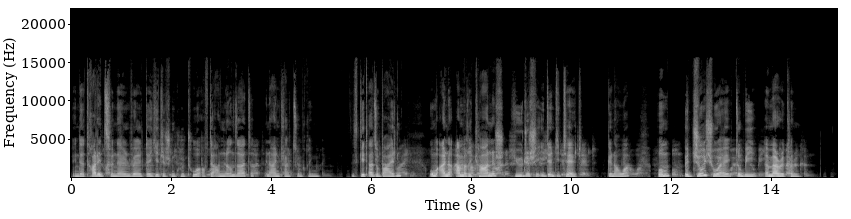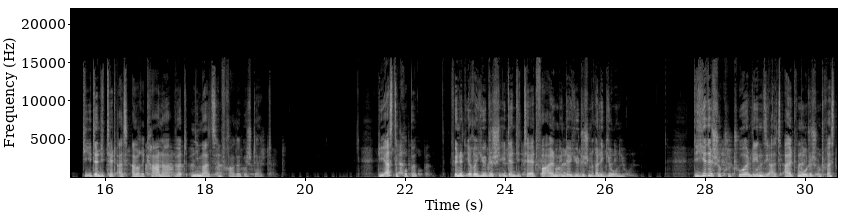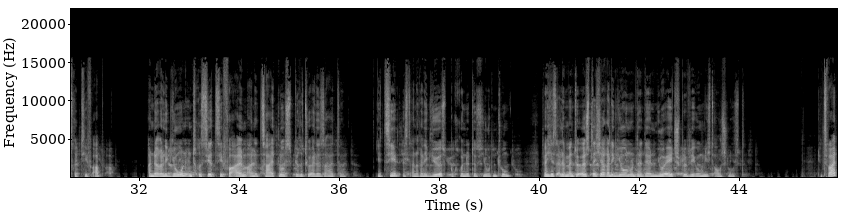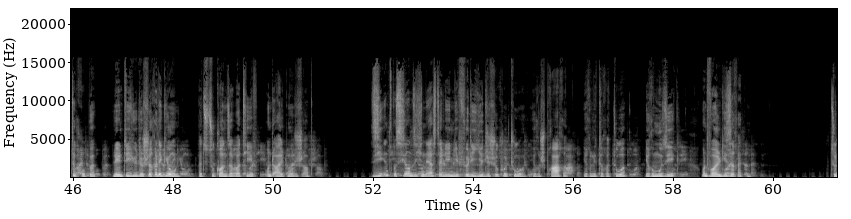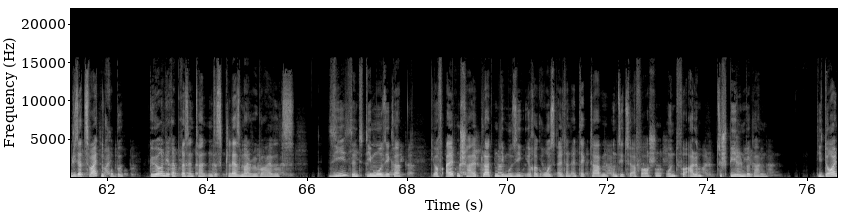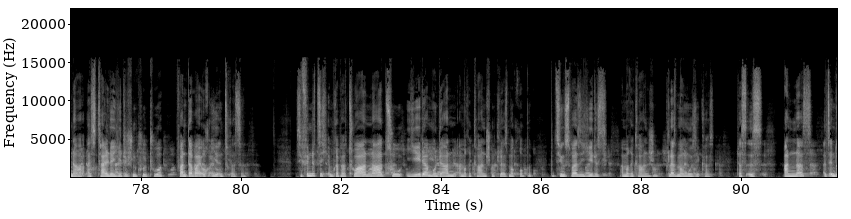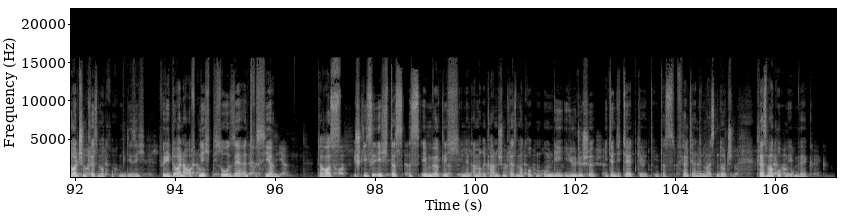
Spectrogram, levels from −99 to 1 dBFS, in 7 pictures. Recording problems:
echo of what is said; noticeable; throughout; 260 ms later, 15 dB below the speech

